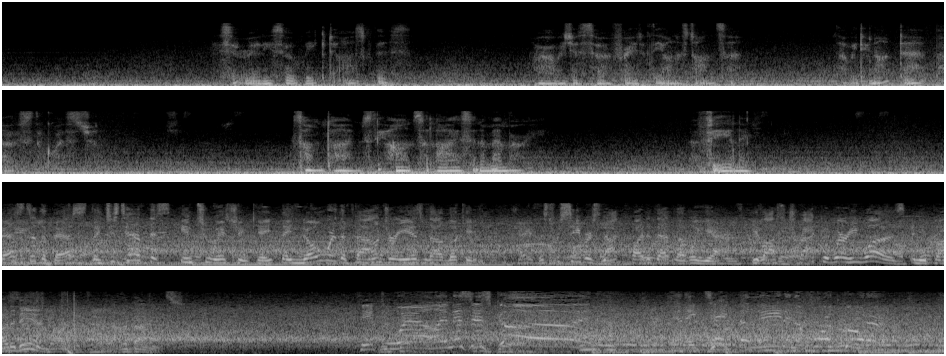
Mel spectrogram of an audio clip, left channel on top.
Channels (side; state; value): both; different; correlation 0.00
